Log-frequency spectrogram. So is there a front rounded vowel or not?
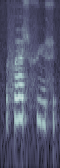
yes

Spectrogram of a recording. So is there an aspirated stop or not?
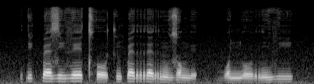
yes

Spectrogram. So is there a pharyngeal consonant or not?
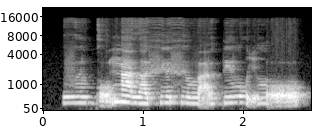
no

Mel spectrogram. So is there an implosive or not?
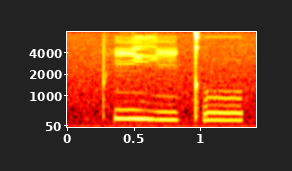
no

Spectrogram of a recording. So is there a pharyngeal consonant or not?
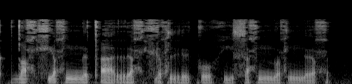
yes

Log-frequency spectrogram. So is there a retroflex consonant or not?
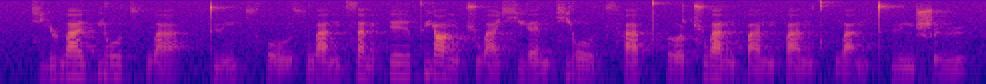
yes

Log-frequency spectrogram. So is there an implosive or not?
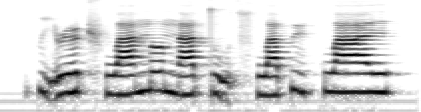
no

